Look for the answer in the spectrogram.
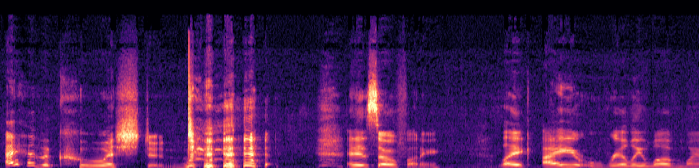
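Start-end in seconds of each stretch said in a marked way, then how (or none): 0.1-2.6 slow, laughing through it; barely holding in a laugh; slow giggling question; giggly. Retold or imitated. Retold question to coworker.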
